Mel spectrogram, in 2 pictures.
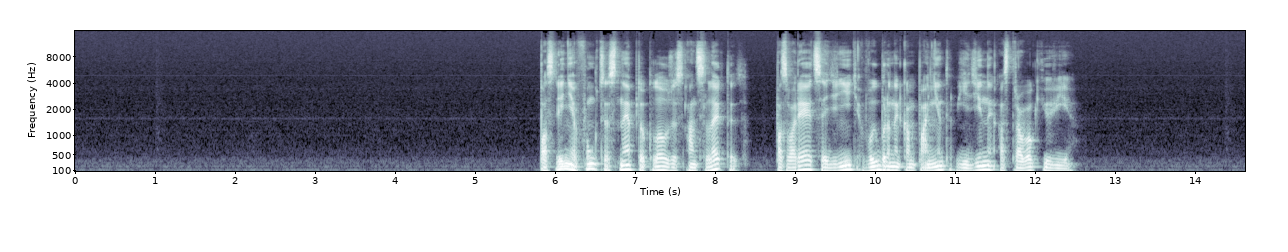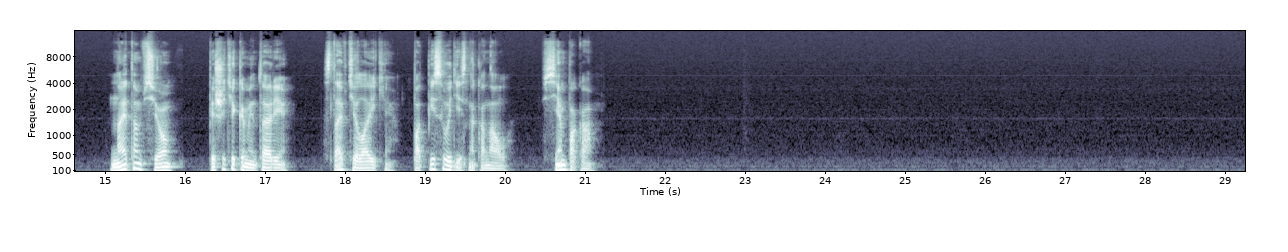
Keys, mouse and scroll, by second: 0.1 c, 1.9 click, 2.5 g, 6.6-7.3 scroll up 5, 8.0 g, 12.9 click, 14.6 g, 15.9 ctrl+z, 16.5 scroll down 1.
